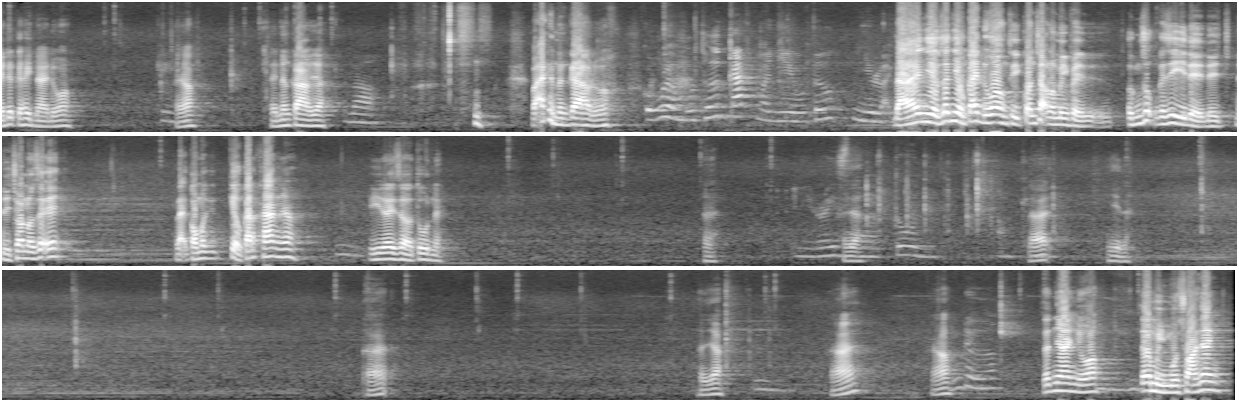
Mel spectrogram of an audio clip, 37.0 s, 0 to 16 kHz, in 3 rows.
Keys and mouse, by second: 0.1 click, 0.8 Delete, 1.1 click, 8.5-10.9 drag, 13.5 click, 14.8 click, 16.2 click, 18.1 ctrl+z, 18.5 ctrl+z, 19.0 ctrl+z, 20.5 shift+click, 22.4 shift+click, 23.8-25.0 shift+drag, 25.3 shift+click, 26.4 shift+click, 27.5 shift+click, 29.1 v, 29.3 click, 31.8 drag, 32.6 ctrl+z, 32.9 click, 33.5 click.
